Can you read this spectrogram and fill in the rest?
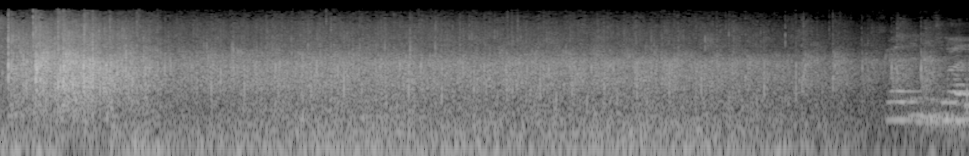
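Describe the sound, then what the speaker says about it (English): An audience at a school district music festival applauds student performers, a burst of loud clapping that settles into a long, even ovation, with a few voices faintly heard near the end. "So make sure to applaud just a little extra tonight."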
